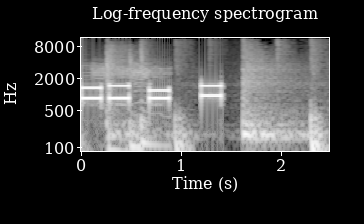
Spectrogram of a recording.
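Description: Telephone keypad tones beep as a number is dialed into a conference call service: four short, loud, steady electronic tones, the last one after a slightly longer pause, followed by quieter sound.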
